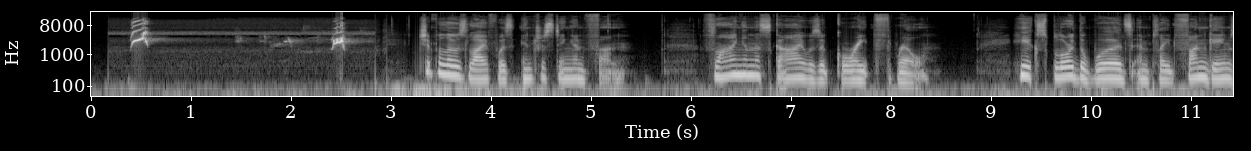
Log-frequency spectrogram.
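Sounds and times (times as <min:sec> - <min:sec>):
faint chirps: 0:00.2 - 0:02.9
flycatcher whistled calls: 0:00.4 - 0:00.8, 0:01.5 - 0:02.8
speech: 0:03.3 - 0:05.4, 0:06.2 - 0:08.4, 0:09.2 - 0:11.4.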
